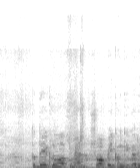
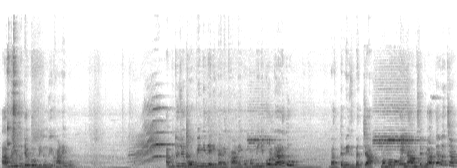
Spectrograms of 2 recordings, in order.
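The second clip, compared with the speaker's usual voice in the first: loud scolding; 3 semitones higher, 8 dB louder than usual. Real, not acted. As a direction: tell the parrot off loudly. Scolding pet parrot.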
